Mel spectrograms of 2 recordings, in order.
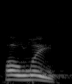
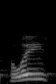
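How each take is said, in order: First: The stress is on the first syllable. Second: The stress is on the second syllable. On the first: "we Southerners drag our words and we accentuate the first syllable" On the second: "I know you're supposed to say police"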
